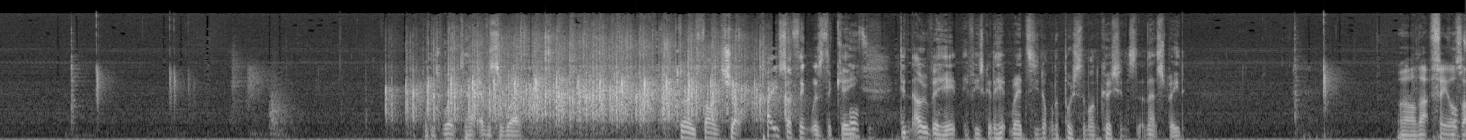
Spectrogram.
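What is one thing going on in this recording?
A cue strikes a snooker ball with a sharp click.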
